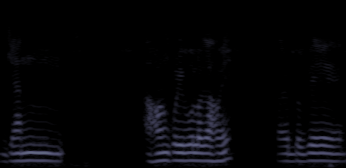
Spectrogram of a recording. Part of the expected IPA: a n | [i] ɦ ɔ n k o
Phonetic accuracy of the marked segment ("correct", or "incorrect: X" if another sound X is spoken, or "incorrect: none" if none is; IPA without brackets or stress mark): incorrect: a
